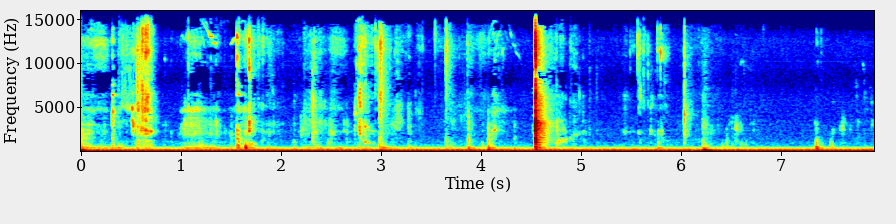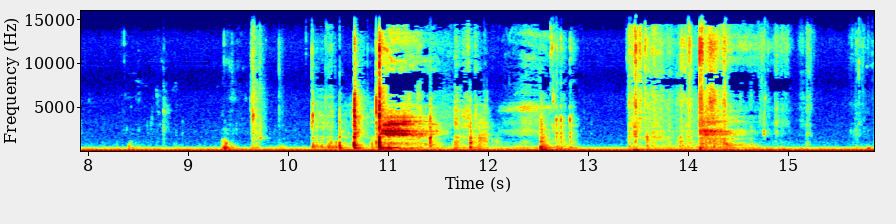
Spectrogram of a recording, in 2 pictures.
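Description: Close-miked chewing and mouth sounds of someone eating, with scattered sharp clicks and a steady low electrical hum underneath.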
